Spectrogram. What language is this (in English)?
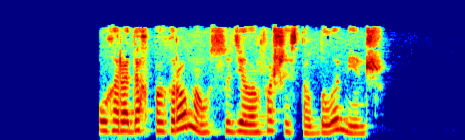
Belarusian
